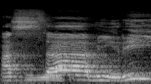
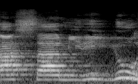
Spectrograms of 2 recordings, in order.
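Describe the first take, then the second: First: The word ends without any added final vowel. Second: An extra 'yoo' ending is sounded at the end. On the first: The speaker calls it right. "কিন্তু আমরা তো দুইটার মাঝে মাঝে বাইন বাইন করতেছি" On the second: The speaker calls it wrong. "অথবা আসামিরি ইউ এরকম হইতো"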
